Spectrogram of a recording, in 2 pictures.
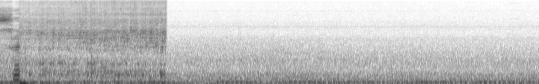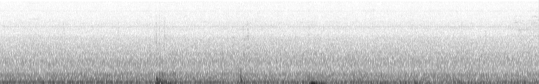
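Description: Water noise in a bass boat's livewell as the bass goes in, a hiss that cuts off suddenly after about a second. Then a steady low hum runs on, with two soft knocks a little after the middle.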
